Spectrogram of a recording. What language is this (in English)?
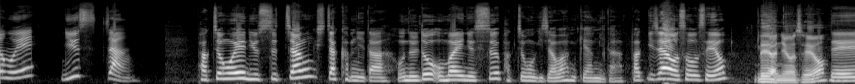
Korean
